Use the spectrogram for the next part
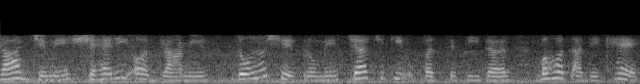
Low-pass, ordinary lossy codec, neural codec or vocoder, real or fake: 7.2 kHz; AAC, 16 kbps; vocoder, 24 kHz, 100 mel bands, Vocos; fake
